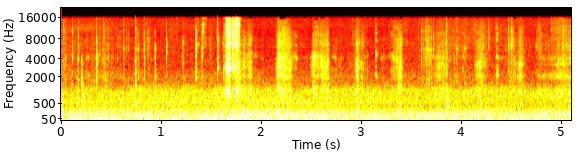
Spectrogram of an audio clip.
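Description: Crunching and chewing on Buc-ee's Beaver Nuggets, a crisp caramel-coated puffed corn snack: a run of sharp small crunches, with one louder crunch about one and a half seconds in.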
